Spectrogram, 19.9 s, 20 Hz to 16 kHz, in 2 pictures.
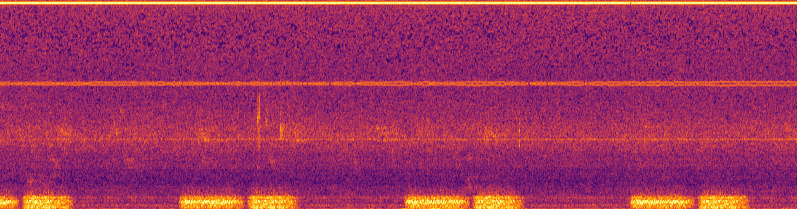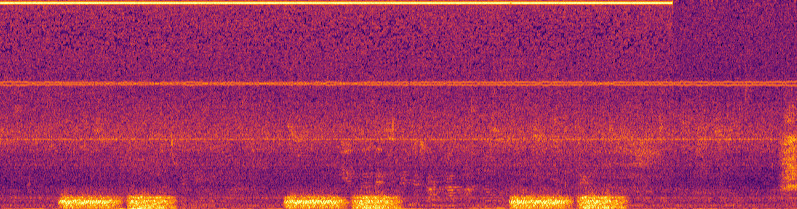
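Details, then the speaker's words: Normal tracheal breath sounds heard over the larynx, trachea and large bronchi, produced by turbulent airflow: loud, harsh paired breaths at about 21 breaths a minute. "es el ruido que escucharíamos nosotros y auscultar amos sobre la laringe sobre la tráquea sobre los bronquios mayores sobre los indios porque está dado por un patrón de flujo turbulento"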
